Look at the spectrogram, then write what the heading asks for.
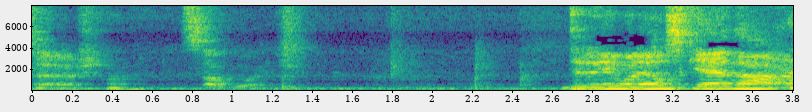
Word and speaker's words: Szabolcs: Szabolcs. I hope I'm saying your name right there, mate. Is that right? Close enough. Yeah. How do you pronounce it, Ash? Szabolcs.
